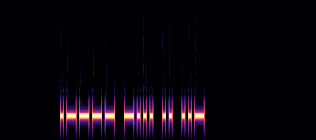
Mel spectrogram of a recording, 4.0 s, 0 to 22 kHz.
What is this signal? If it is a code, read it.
Morse code, heard as a keyed tone, about 30 wpm, 700 Hz. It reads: 1BIU
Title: Four Challenging Letter-Number Combinations 30wpm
